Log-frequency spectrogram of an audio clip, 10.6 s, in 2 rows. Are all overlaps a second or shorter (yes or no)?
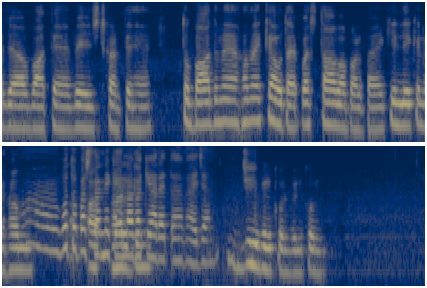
yes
